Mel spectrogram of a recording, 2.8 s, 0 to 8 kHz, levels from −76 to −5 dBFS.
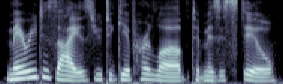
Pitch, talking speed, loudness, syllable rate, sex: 175 Hz, 210 wpm, -19 LUFS, 4.9 syllables/s, female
